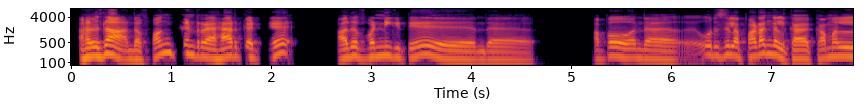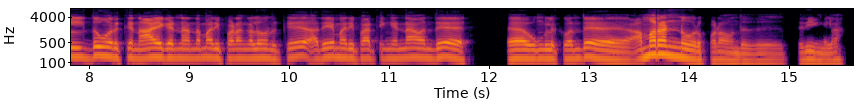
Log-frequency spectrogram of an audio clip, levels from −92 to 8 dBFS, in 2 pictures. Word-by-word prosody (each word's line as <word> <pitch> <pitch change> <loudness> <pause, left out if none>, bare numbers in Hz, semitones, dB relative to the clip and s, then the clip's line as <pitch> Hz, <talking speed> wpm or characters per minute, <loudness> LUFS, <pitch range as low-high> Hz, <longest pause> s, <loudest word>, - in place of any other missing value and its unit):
அதுதான், 175 +5 +7
அந்த 135 0 -2
ஃபங்குன்ற 190 -1 -1
hair 175 +2 +5
cut - - 0 0.7
அத 180 +4 +2
பண்ணிக்கிட்டு, 170 -2 -1 0.6
இந்த 125 0 -6 1.1
அப்போ 175 +6 -1 0.2
இந்த 145 -1 -3 0.6
ஒரு 190 -2 -3
சில 190 -2 +2
படங்கள் 195 -2 +3
க - - +4 0.2
கமல்தும் 170 +2 0
இருக்கு. 160 0 -3
நாயகன் 155 -1 +3
அந்த 150 0 -5
மாரி 155 -1 -1
படங்களும் 150 +1 -3
இருக்கு. 155 +5 -6 0.2
அதே 155 +4 -2
மாரி 155 -1 -2
பாத்தீங்கன்னா 150 +2 -4
வந்து 155 +3 -2 0.9
உங்களுக்கு 140 -1 -4
வந்து 155 +4 -2 0.5
அமரன்னு 190 -4 +6
ஒரு 125 - -1
படம் 120 -1 -5
வந்தது 105 -1 -8 0.4
தெரியுங்களா? 115 -2 -6
155 Hz, 125 wpm, -24 LUFS, 145-175 Hz, 1.1 s, அதுதான்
